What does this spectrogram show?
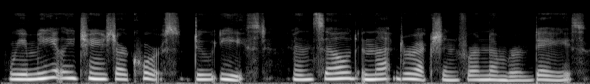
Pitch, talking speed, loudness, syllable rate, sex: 235 Hz, 175 wpm, -14 LUFS, 5.1 syllables/s, female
